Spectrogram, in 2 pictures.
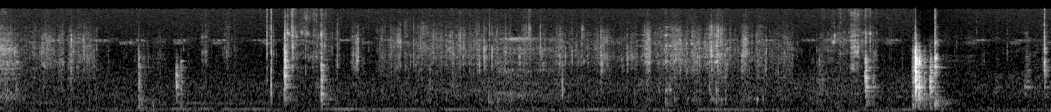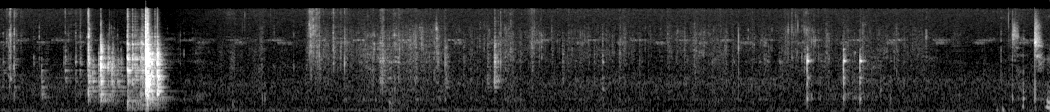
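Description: Cut flower stems being handled and pushed into a glass vase: leafy foliage rustling, with light clinks against the glass, and louder bursts of rustling about nine seconds in and again around twelve seconds.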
